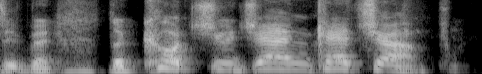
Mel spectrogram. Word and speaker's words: gochujang: and kimchi hash with the i'll try and pronounce it the kochu-jang ketchup the gochujang ketchup indeed i've actually got this uh sausage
